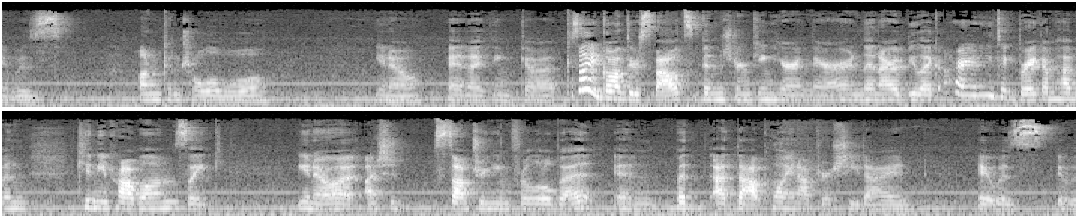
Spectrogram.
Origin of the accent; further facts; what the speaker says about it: Houston, Texas, United States; we grew up together in Houston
